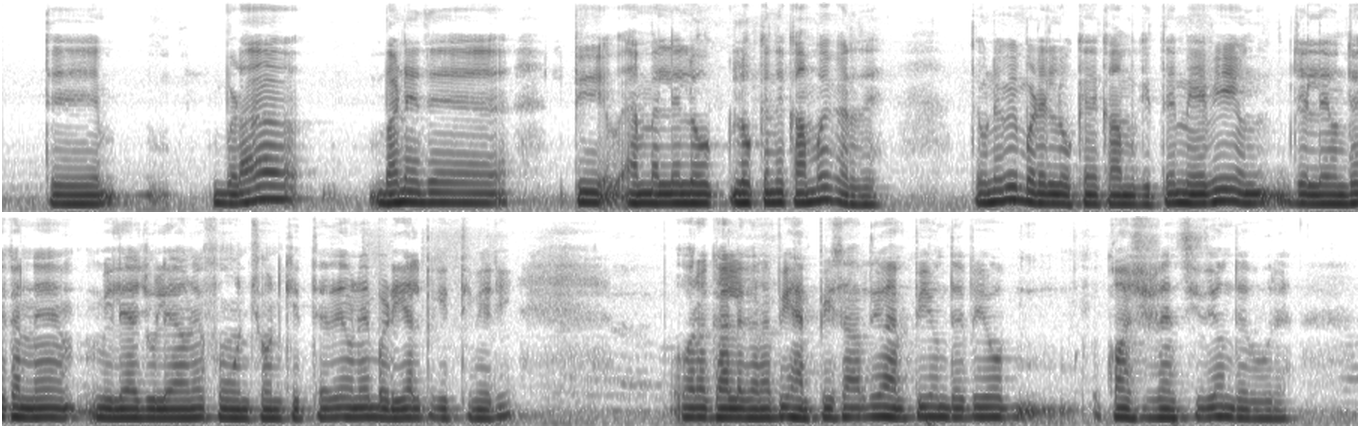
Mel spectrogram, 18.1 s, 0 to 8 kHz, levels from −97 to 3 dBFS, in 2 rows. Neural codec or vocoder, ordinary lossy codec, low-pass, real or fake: none; none; none; real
